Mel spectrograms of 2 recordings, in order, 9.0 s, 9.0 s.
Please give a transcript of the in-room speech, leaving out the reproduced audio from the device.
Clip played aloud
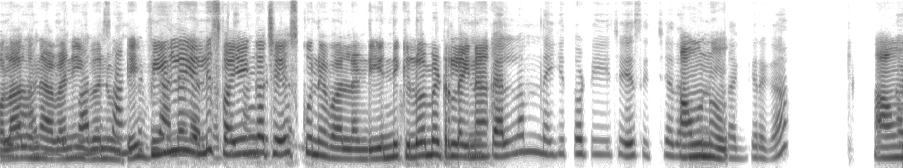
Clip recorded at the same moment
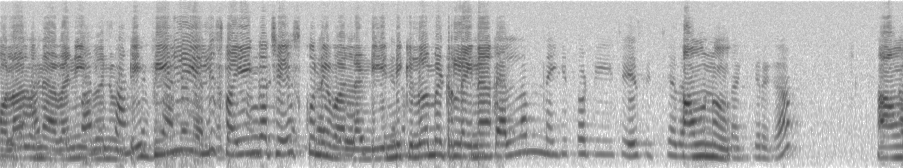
ప్రతిరోజు తినము.

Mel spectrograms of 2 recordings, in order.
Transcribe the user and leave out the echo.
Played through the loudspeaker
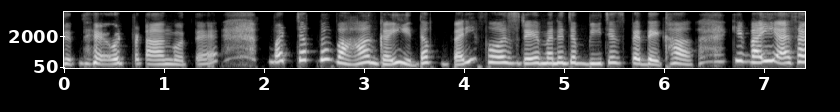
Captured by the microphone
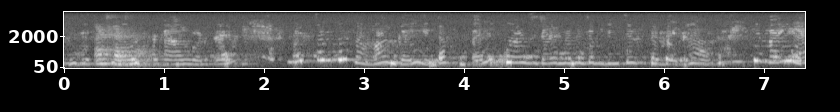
अच्छा, अच्छा।

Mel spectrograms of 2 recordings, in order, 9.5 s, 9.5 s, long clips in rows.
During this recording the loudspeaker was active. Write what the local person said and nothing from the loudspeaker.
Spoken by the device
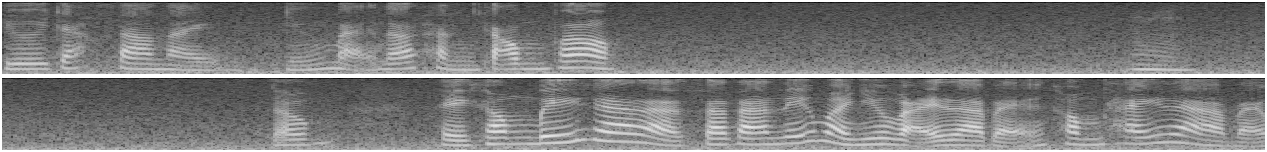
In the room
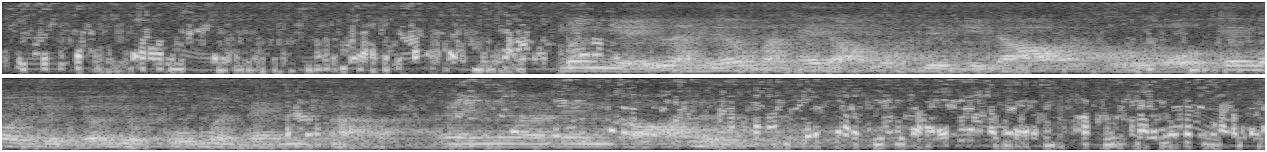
Mình nghĩ là nếu mà thay đổi một điều gì đó của cái môi trường giáo dục của mình đang, ờ, đang, ơ, đang có được

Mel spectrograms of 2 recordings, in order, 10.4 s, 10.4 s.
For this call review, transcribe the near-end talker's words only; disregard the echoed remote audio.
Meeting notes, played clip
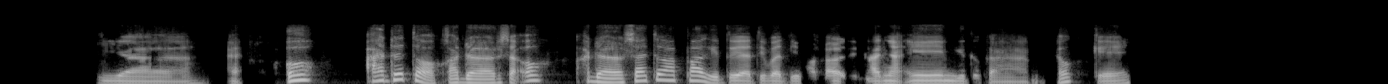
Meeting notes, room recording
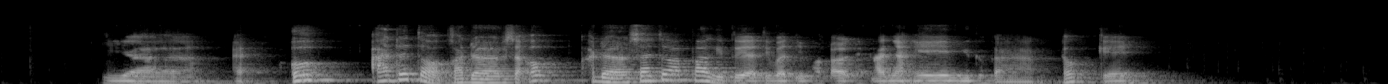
none

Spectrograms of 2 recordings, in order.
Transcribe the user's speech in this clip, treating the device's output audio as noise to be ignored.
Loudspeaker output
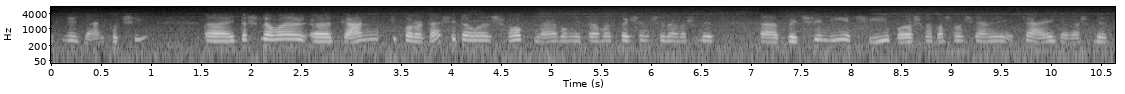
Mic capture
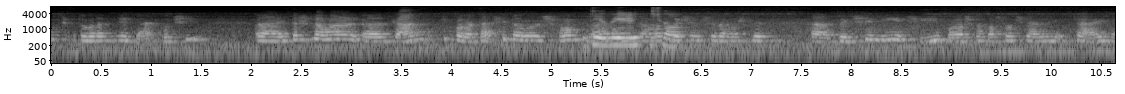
ঢেউয়ের শব্দ।

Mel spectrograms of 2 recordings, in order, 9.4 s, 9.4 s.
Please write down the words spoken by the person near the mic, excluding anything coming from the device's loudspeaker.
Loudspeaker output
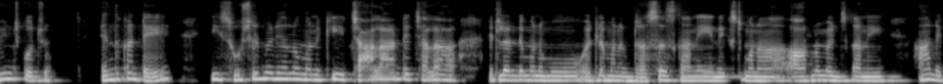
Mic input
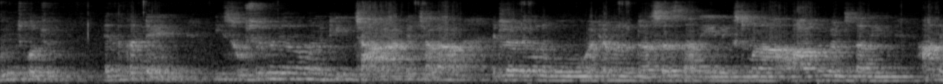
none

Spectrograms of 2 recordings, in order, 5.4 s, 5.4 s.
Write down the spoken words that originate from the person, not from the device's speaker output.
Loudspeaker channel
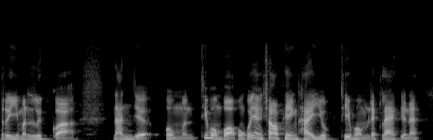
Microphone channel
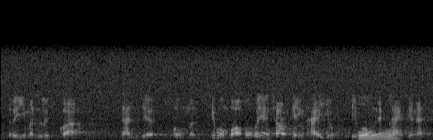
โอ้โฮ!

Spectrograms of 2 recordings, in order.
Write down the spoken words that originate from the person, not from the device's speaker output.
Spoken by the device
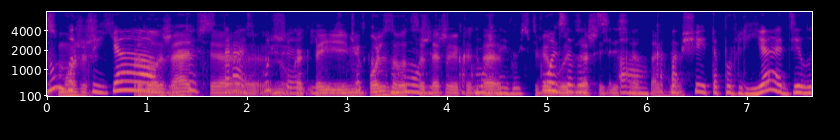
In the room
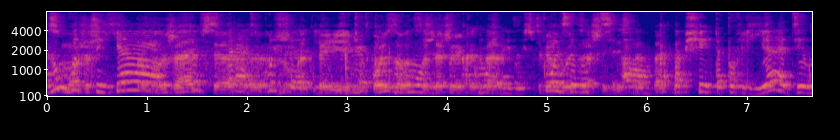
none

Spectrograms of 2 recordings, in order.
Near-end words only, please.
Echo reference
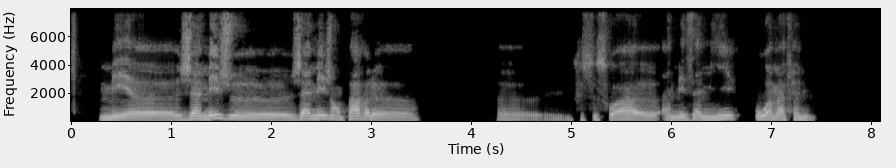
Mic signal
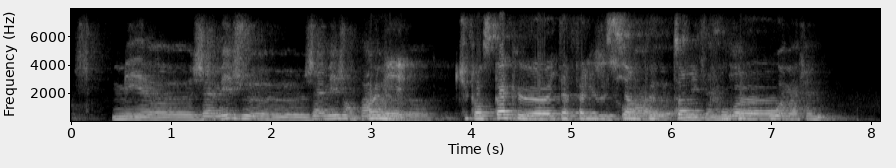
Ouais mais tu penses pas que, heu, il t'a fallu aussi un peu de temps pour, heu

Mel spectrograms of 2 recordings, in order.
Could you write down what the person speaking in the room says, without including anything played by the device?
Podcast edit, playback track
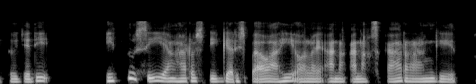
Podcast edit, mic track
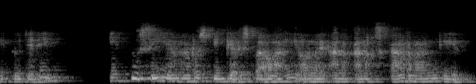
none

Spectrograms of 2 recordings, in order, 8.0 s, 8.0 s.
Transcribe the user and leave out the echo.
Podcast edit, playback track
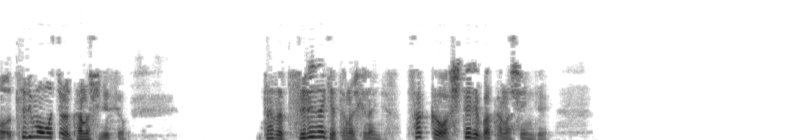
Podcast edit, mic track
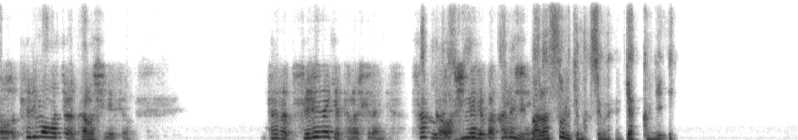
そうですね。ある意味バランス取れてますよね、逆に。い

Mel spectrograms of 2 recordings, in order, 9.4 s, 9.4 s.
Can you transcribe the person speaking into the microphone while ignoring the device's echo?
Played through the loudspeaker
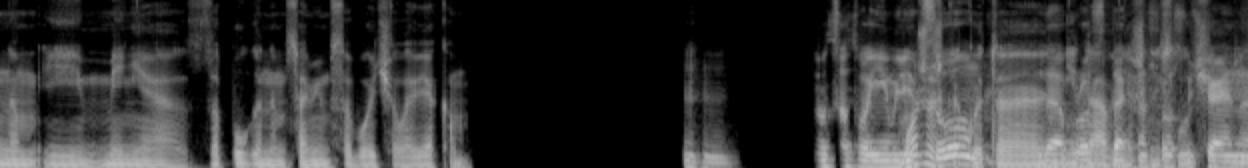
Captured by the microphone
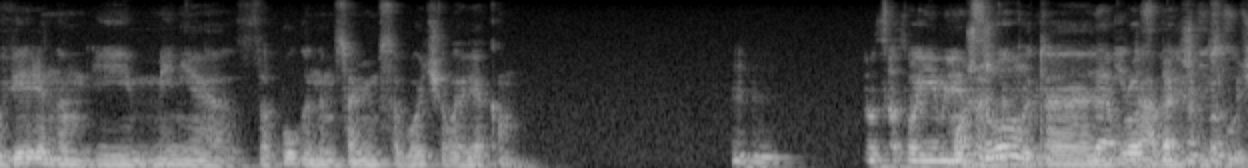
none

